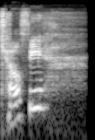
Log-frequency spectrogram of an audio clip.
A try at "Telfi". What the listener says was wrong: Telfi, with a T.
